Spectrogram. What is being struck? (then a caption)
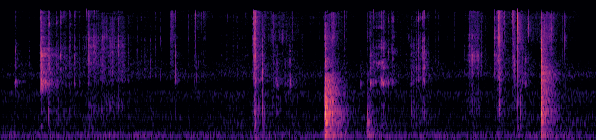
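Soap bar scraped with a metal knife. A solid, rectangular white soap bar with a pink glitter coating is held in the hand and scraped with a metal knife blade. Quiet, dry, bright scraping and crackling bursts come at irregular intervals, each short and crisp with almost no low end.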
